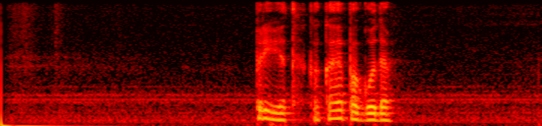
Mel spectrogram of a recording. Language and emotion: Russian, neutral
